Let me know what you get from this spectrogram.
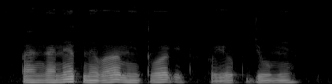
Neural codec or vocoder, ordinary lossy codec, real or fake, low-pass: none; none; real; none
